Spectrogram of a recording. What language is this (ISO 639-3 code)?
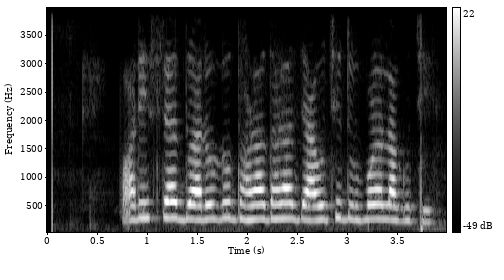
ori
